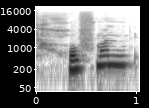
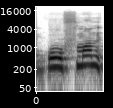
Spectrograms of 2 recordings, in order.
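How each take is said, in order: First: The name begins with an H sound. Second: The name begins with a hard G sound. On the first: This is how the name is said in English. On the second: This is how the name is said in Russian.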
